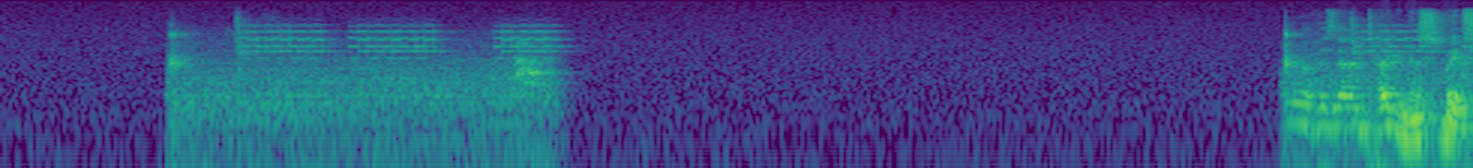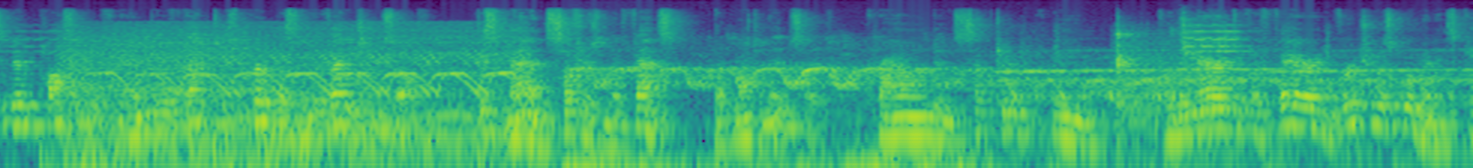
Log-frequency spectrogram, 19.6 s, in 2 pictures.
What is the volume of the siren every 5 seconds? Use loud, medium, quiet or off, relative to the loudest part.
off, off, loud, loud.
